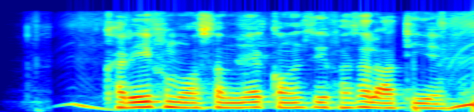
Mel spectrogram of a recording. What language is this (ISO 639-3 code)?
hin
